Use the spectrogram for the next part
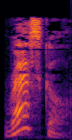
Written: rascal

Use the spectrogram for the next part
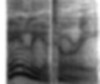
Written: aleatory

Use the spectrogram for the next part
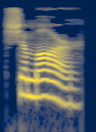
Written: shamar

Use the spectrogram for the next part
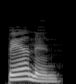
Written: bannan

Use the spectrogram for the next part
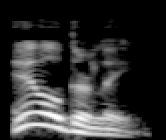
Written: elderly

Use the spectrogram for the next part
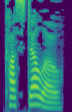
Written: costello

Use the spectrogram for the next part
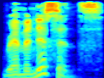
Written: reminiscence

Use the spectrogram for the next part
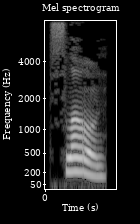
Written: slone

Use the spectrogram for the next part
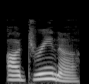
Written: audrina

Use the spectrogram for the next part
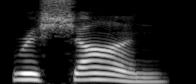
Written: rashawn

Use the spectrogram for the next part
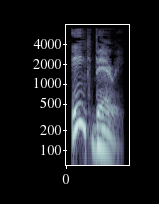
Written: inkberry

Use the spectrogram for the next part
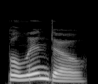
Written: belindo

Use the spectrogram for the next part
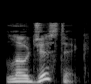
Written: logistic

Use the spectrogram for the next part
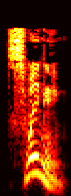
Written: swinging

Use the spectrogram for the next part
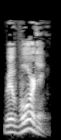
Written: rewarding

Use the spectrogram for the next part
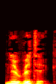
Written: neritic

